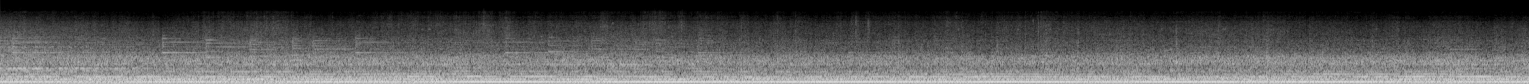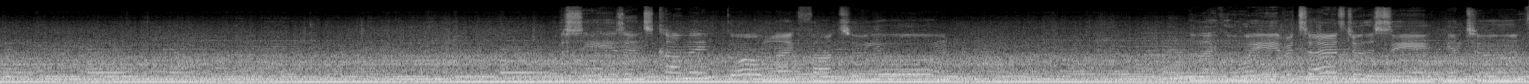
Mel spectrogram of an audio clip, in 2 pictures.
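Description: Background electronic-style music over the steady drone of a stand-on commercial mower's engine running at cutting speed. A singing voice comes into the music about two-thirds of the way through.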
